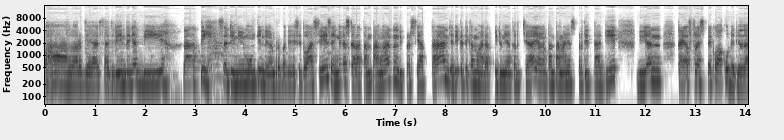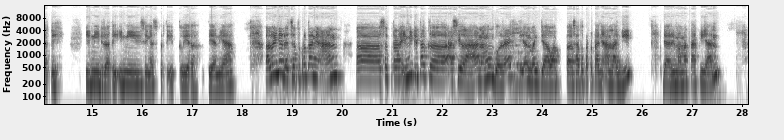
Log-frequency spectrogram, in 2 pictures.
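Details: Adult female speaker (host); typical speech.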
